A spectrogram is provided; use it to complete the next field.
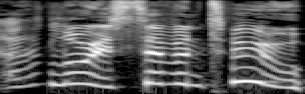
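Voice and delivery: very high, exasperated mock squeal.

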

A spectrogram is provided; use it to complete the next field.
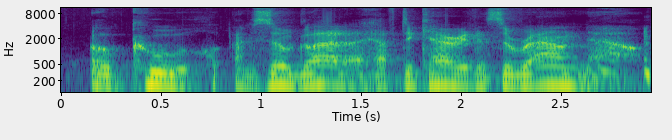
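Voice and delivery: put-upon, sarcastic grumbling. Handed an eye stalk to hold, the shadow creature drifts out and responds: Tail voice. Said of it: "I'm a type of dragon, I'll have you know. Descended from dragons. / He goes, / (opening words) Hold very still. I'm about to cast the incantation. No. Hold fast, traveler. Something's gone wrong. We'v".

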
